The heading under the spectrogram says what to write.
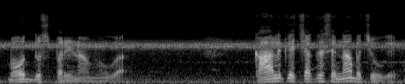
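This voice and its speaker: A man giving an impassioned, preachy monologue, his voice swinging from emphatic outbursts down to low, quiet lines. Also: background noise. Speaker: religious speaker.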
